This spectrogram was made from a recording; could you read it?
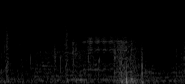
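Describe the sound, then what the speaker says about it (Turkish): A single short Minecraft sheep bleat, slightly synthetic in tone, over faint background noise. "Koyun."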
